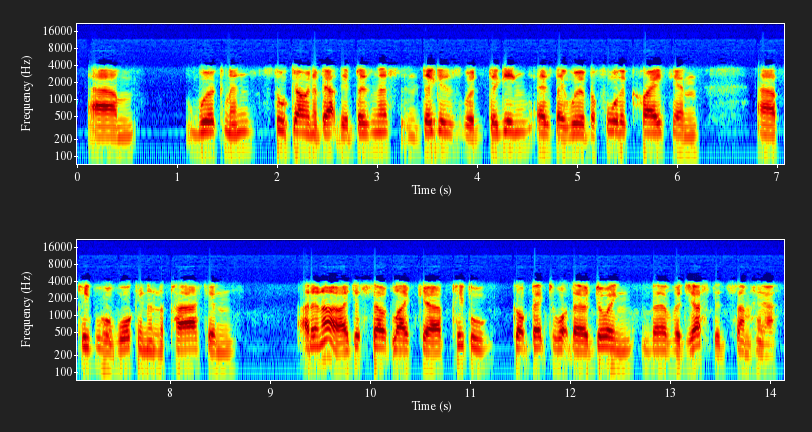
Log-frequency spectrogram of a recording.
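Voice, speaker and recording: Over a tinny, narrow phone line, a male newspaper reporter gives a spontaneous eyewitness account in a telephone interview. His medium-pitched voice halts and hesitates, and there's no echo.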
